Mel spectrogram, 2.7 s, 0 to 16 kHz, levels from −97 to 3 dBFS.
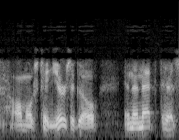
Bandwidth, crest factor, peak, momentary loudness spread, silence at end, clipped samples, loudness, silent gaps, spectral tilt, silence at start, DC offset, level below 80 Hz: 5 kHz; 14 dB; -8 dBFS; 6 LU; 0 s; under 0.1%; -21 LUFS; none; -6.5 dB/octave; 0 s; under 0.1%; -66 dBFS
